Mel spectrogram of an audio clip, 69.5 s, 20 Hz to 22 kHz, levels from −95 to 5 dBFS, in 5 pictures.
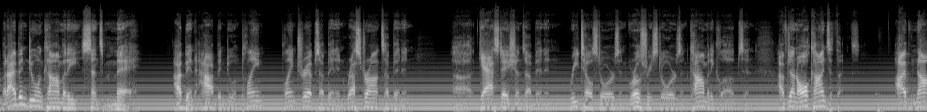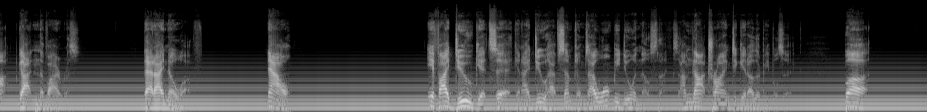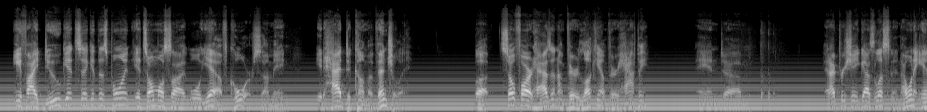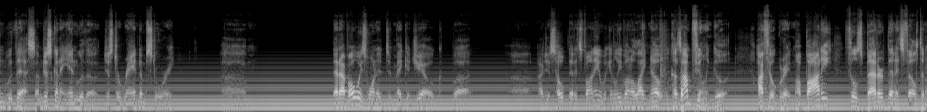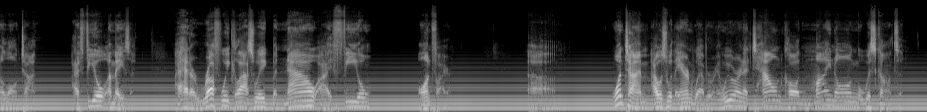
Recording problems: electrical hum; noticeable; throughout; 60 Hz, 15 dB below the speech

